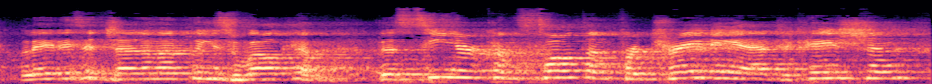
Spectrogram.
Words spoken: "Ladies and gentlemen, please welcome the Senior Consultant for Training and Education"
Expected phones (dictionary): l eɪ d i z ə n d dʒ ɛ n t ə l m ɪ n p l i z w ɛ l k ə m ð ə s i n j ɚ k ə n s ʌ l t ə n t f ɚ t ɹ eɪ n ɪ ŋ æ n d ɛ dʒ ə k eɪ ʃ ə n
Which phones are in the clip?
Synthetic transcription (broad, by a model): l eɪ d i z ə n dʒ ɛ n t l m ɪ n p l i z w ɛ l k ə m ð ə s i n j ɚ k ə n s ʌ l t ə n t f ɚ t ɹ eɪ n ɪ ŋ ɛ dʒ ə k eɪ ʃ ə n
